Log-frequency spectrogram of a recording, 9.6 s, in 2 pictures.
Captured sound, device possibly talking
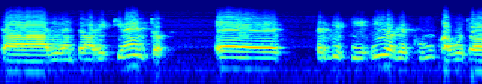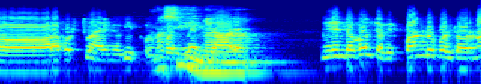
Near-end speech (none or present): present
